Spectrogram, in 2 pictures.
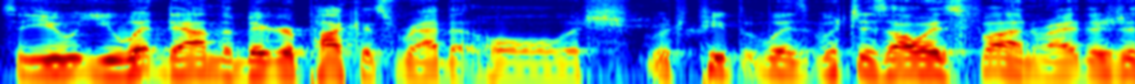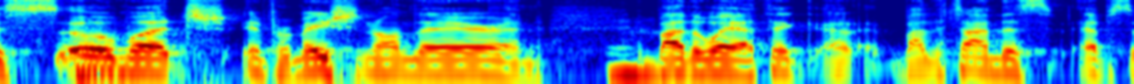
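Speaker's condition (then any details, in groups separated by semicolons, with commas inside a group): No condition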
